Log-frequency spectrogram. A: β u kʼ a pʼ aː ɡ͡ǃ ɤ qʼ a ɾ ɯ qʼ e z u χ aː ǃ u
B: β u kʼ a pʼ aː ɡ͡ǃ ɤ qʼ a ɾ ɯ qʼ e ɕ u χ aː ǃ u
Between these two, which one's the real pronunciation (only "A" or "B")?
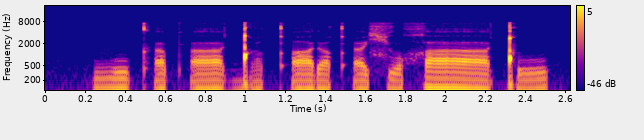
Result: B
